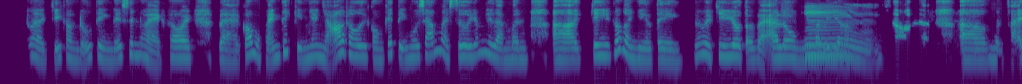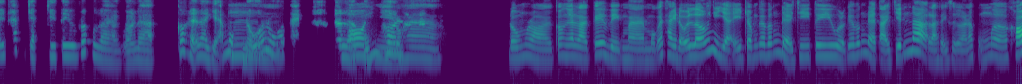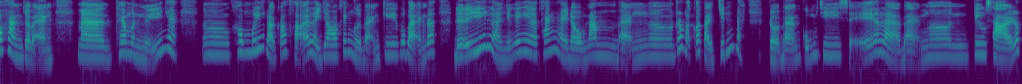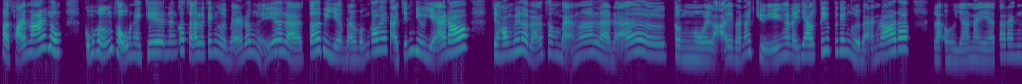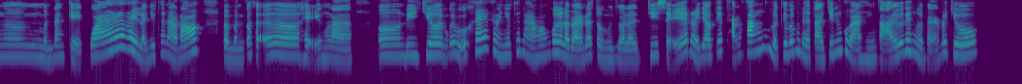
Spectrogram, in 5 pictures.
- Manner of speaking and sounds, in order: tapping; other noise; other background noise
- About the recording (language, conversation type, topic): Vietnamese, advice, Bạn làm gì khi cảm thấy bị áp lực phải mua sắm theo xu hướng và theo mọi người xung quanh?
